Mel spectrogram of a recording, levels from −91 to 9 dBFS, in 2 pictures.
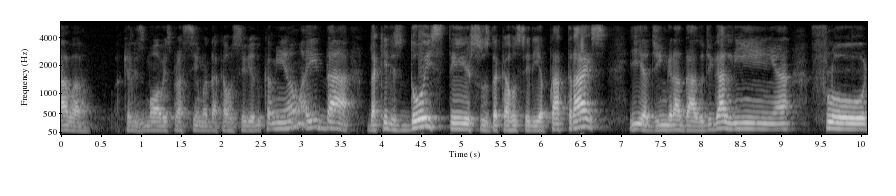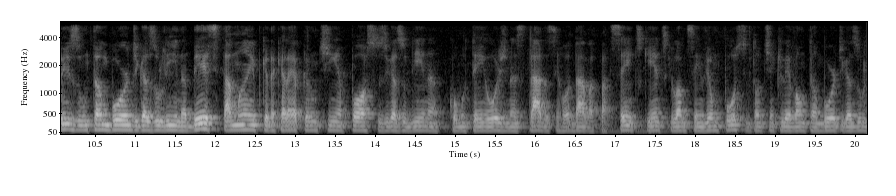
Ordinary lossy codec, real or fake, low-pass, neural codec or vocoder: none; real; 5.4 kHz; none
